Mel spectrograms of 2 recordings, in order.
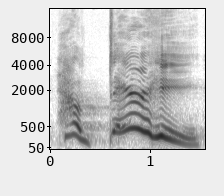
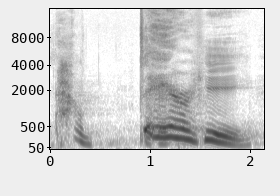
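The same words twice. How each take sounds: First: "How dare he" flung out high, loud and slow; hammed-up fury at "dare"; indignant outburst. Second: A first, contained flash of offence; retold indignation. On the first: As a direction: let the outrage burst through, dragging each word. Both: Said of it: "I got so mad".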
